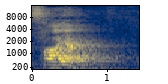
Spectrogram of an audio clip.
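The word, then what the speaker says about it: fire: गिना जाता, नहीं माना जाता है, अगर वावेल साइलेंट है तो। जैसे देख लीजिए फायर, फायर, Wavell फायर, आई आर ई, एफ आई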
